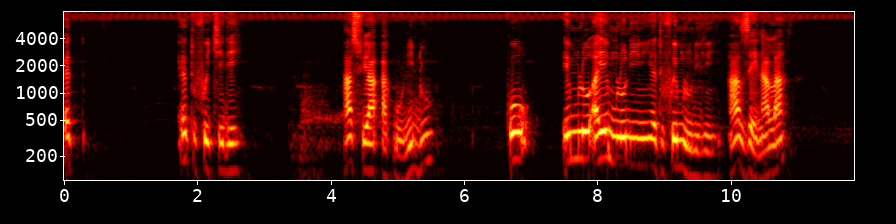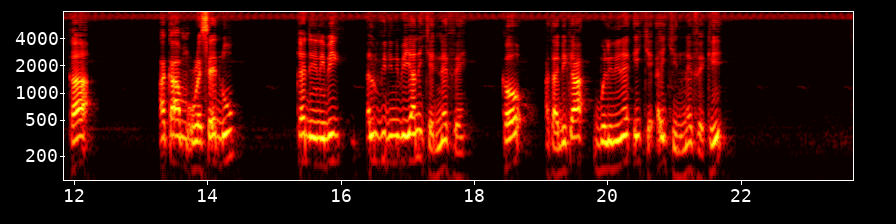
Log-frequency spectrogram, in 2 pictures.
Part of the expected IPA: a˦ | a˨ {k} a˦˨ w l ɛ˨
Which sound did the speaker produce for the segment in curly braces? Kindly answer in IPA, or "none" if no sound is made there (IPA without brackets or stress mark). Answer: k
